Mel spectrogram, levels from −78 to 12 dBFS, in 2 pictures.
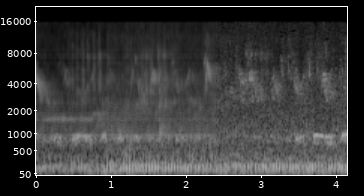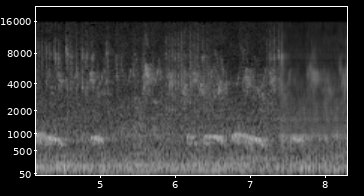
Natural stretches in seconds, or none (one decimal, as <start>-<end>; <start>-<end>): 2.4-7.4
